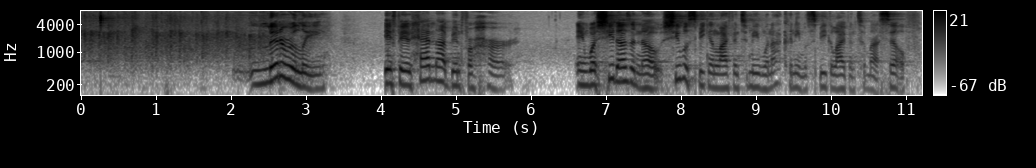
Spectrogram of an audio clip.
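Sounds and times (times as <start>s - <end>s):
audience applause: 0.0s - 2.5s
sharp loud clap: 0.0s - 2.7s
speech: 2.2s - 3.4s, 4.0s - 5.8s, 6.6s - 11.2s.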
